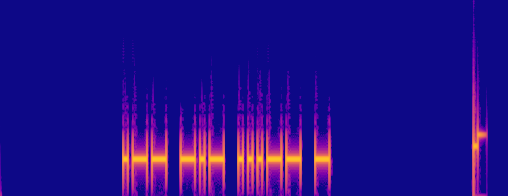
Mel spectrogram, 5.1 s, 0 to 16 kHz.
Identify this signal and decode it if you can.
Morse code, heard as a keyed tone, about 25 wpm, 700 Hz. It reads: WK3T
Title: USA Call Signs - 4 Characters - 3x Character Spacing - 25wpm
